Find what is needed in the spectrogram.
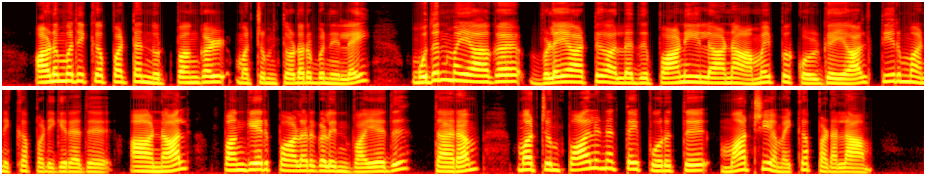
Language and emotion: Tamil, neutral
